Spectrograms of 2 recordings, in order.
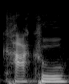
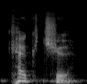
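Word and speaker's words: Kökçü: makes videos themselves please it's not kaku it's not chew kirk chu please i beg you just say it the right way you guys have spent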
